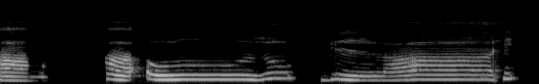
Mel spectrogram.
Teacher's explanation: जब बे के नीचे जेर है और आगे लाम है, तो इसकी आवाज, लाम की आवाज बारीक होगी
